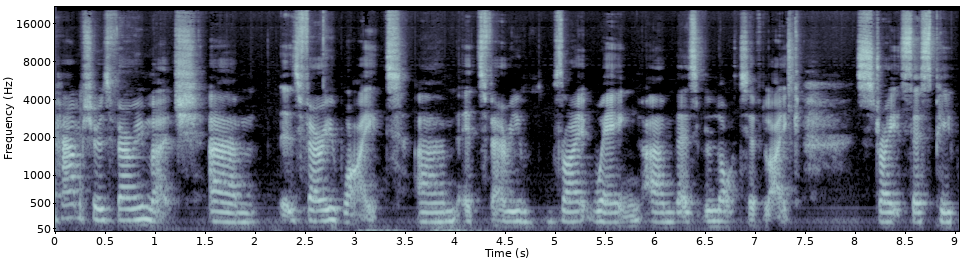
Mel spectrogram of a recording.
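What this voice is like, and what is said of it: Southern English accent. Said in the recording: “this lovely southern accent that I do have”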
